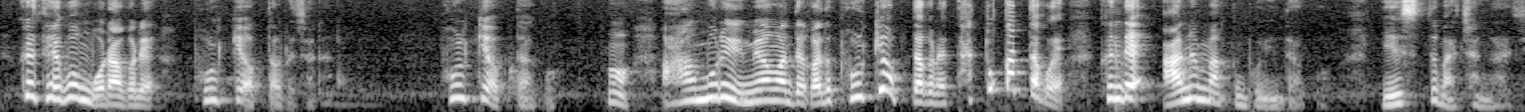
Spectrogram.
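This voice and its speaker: A woman education coach with a Seoul accent, explaining to parents in a chatty way and asking rhetorical questions. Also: on the high side. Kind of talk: answering a parent's question in a talk.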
